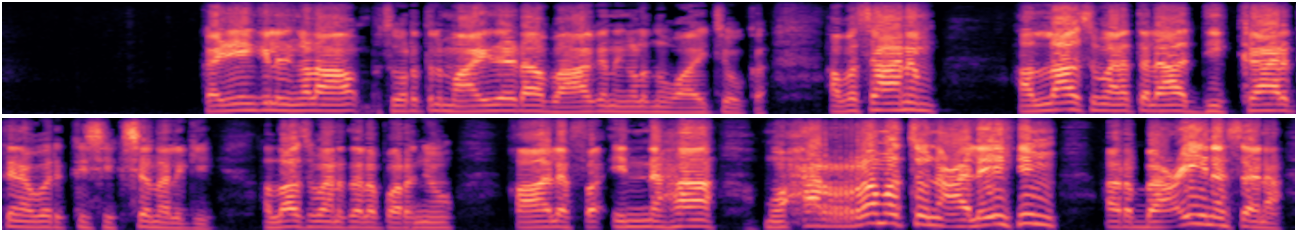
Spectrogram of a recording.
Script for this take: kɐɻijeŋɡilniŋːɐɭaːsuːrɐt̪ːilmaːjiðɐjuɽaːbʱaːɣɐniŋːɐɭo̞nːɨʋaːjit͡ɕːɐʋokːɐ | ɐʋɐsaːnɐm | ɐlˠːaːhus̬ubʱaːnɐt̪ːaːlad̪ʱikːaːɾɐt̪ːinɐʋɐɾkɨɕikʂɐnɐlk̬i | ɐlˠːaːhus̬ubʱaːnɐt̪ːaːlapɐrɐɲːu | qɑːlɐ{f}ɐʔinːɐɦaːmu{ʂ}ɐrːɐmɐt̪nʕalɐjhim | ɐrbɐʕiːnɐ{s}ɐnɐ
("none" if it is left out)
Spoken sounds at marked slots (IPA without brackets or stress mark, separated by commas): f, ħ, s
